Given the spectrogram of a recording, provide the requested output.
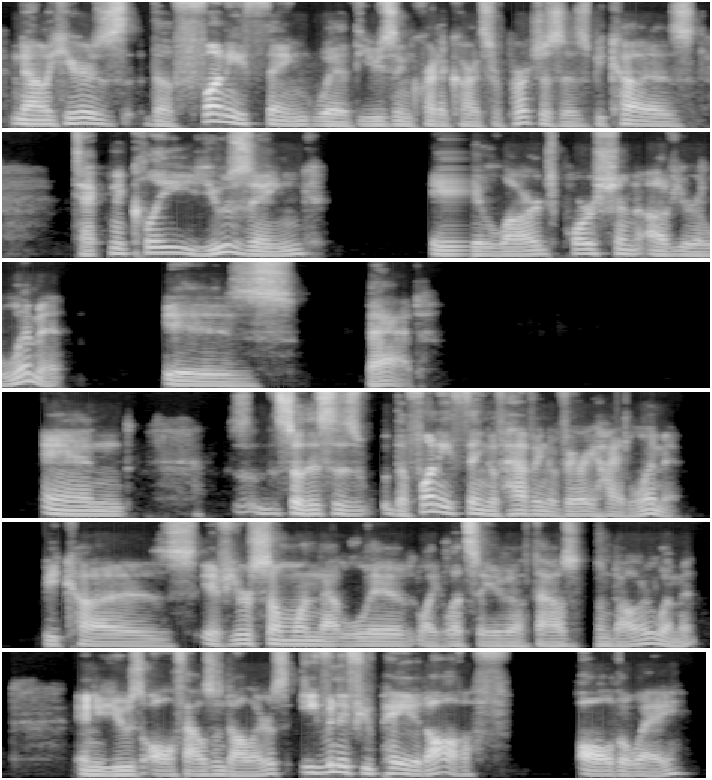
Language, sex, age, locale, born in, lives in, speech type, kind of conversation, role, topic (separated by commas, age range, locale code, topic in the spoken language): English, male, 25-29, en-US, United States, United States, conversation, unstructured, none, What surprising factors can affect your credit score?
